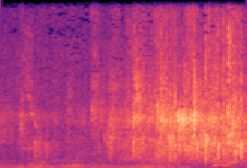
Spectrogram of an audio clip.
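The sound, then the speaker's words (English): Steady audience applause, a dense crackle of many hands clapping at once, sustained and fairly loud for a couple of seconds with a low hum underneath. “Yes, applaud my answer.”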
